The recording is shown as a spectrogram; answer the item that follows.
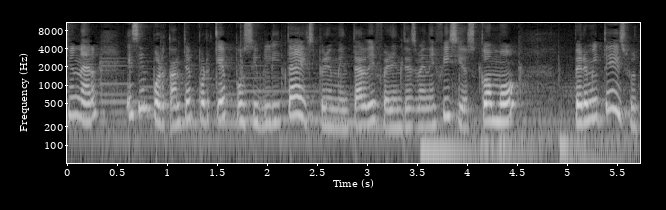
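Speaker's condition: No condition

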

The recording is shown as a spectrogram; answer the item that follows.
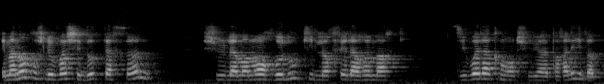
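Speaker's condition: No condition

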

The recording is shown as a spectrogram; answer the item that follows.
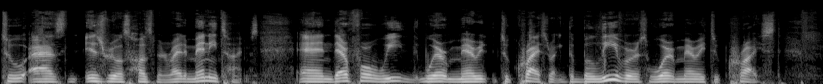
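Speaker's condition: No condition

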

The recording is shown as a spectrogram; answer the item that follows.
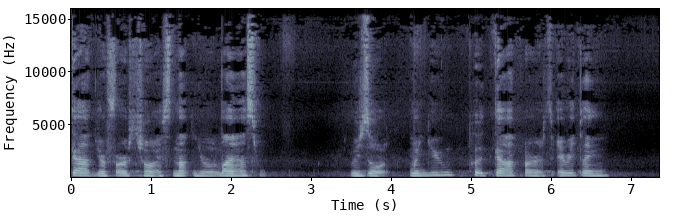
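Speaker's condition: Cerebral palsy; osteoporosis

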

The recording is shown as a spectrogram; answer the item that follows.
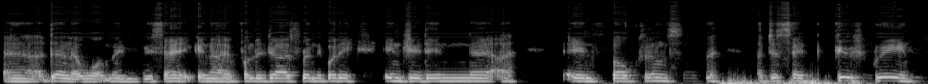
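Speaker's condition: Cerebral palsy; non-progressive but body prematurely ageing

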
